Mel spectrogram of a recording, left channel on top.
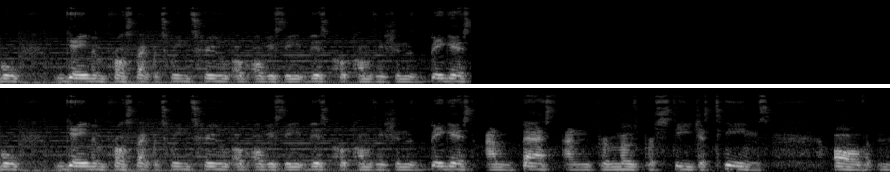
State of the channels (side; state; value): left; drops out; at 4.8 s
